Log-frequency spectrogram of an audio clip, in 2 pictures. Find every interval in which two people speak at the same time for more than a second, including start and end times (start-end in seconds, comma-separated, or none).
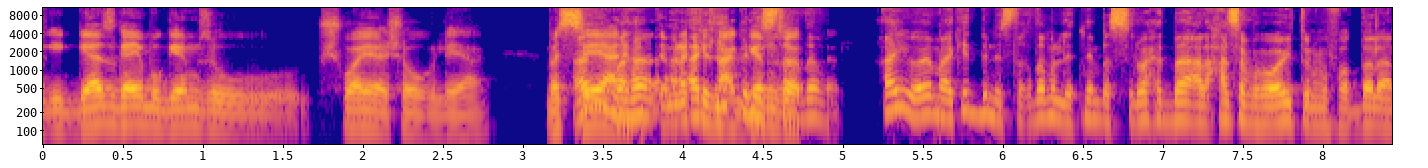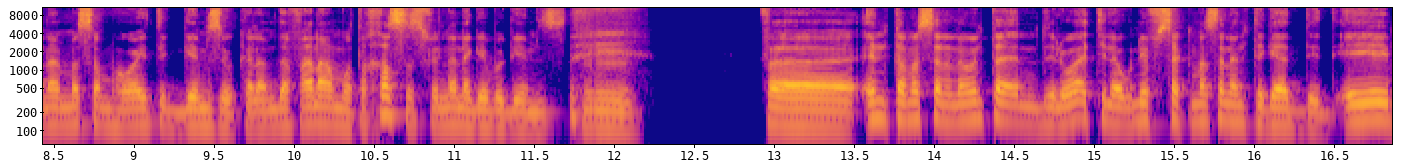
3.3-5.1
